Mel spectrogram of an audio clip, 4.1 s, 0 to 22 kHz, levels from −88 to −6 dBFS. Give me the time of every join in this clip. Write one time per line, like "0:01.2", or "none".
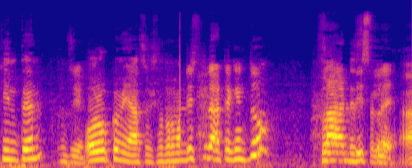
0:01.7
